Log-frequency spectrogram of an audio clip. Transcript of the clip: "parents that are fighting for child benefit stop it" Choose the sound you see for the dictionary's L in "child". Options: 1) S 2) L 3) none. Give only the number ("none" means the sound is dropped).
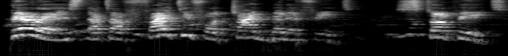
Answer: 3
